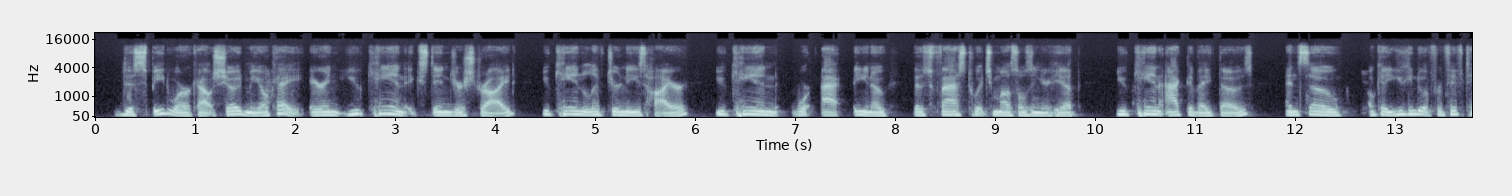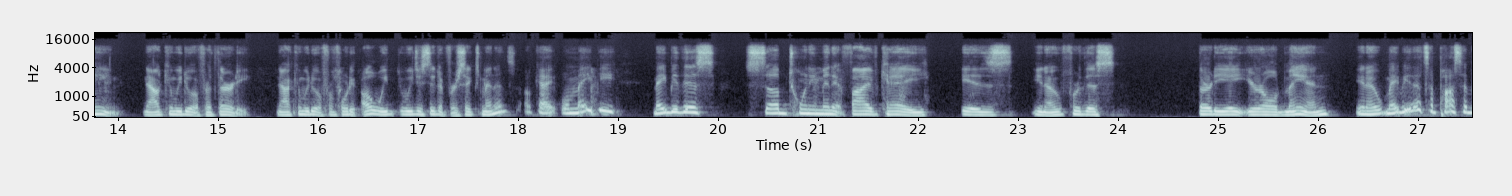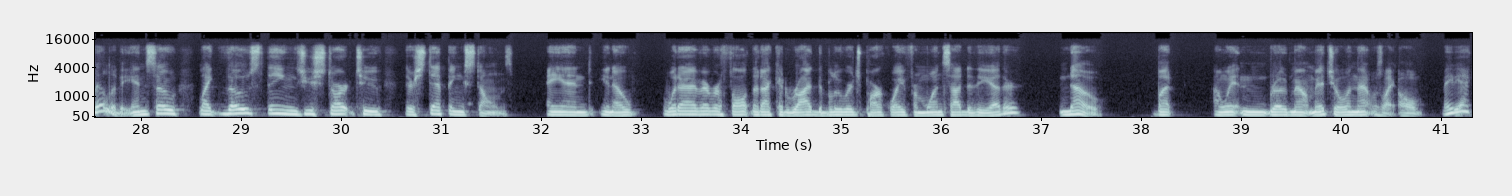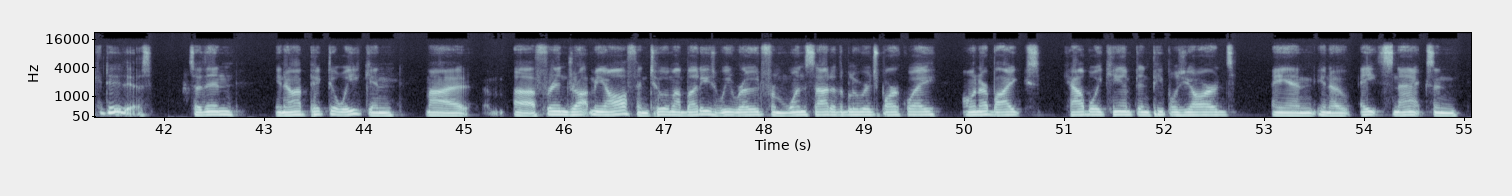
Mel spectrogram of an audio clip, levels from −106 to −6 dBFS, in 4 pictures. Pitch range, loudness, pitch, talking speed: 120-145 Hz, -23 LUFS, 130 Hz, 200 wpm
